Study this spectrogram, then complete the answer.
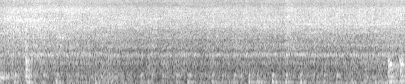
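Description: Chicken pieces hiss and sizzle in a hot pan while being stirred for chicken ghugni, a loud, dense frying hiss with soft scraping movements underneath, continuous throughout.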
